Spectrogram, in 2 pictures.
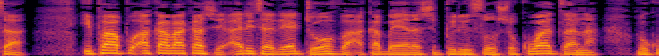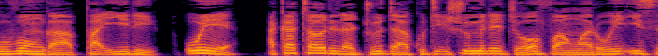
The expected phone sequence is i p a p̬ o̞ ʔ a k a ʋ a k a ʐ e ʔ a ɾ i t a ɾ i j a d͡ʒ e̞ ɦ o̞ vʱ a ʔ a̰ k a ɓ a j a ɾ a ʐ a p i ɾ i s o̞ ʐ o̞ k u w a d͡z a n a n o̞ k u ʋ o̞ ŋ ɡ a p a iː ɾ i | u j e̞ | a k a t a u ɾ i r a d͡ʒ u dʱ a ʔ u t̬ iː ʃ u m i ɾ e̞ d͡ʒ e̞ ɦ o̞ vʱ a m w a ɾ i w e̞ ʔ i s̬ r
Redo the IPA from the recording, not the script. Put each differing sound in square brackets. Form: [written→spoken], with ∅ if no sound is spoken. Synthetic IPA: i p a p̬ o̞ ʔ a k a ʋ a k a ʐ e ʔ a ɾ i t a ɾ i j a d͡ʒ e̞ ɦ o̞ vʱ a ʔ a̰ k a ɓ a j a ɾ a ʐ [a→i] p i ɾ i s o̞ ʐ o̞ k u w a d͡z a n a n o̞ k u ʋ o̞ ŋ ɡ a p a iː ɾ i | u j e̞ | a k a t a u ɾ i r a d͡ʒ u dʱ a [ʔ→k] u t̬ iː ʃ u m i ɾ e̞ d͡ʒ e̞ ɦ o̞ vʱ a m w a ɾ i w e̞ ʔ i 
